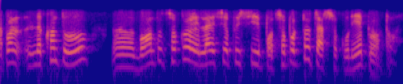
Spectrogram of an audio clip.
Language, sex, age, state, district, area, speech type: Odia, male, 18-30, Odisha, Bhadrak, rural, conversation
